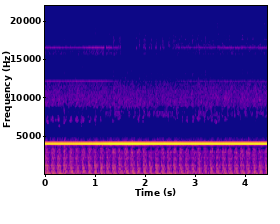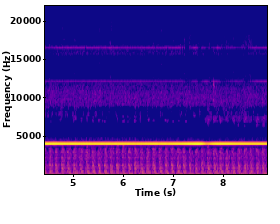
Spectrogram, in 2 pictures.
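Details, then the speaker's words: Detroit DD15 truck engine, being primed with a hand primer after the fuel drained back to the tank overnight: steady starter churning at about three compression beats a second with no catch, extended cranking from air in the fuel system. "These Detroits are the worst engines to get air out of the fuel system. And just like that, we're still waiting."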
